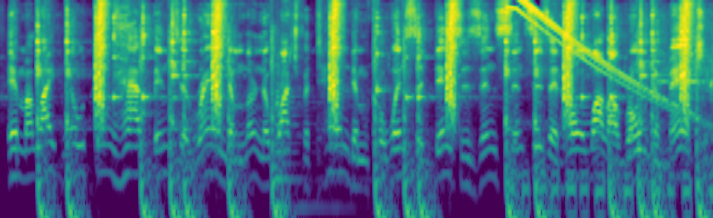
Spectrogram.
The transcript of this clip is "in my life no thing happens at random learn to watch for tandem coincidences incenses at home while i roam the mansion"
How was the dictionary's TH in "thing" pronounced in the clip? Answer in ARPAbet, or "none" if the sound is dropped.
TH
